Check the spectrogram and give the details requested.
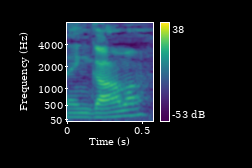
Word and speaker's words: Naiqama: you have pronounce upon my full name is Kevin n gamma so the kids pronounced a G okay yeah gamma name gamma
